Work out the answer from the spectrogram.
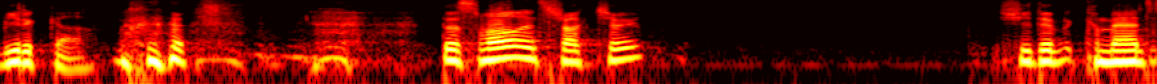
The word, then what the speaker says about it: Mirka: In Korean, it's pronounced Mirka.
